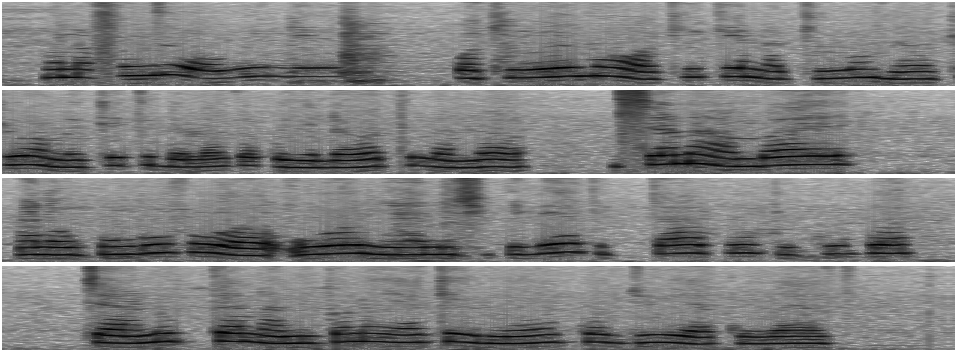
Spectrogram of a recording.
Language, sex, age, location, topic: Swahili, female, 36-49, Nairobi, education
